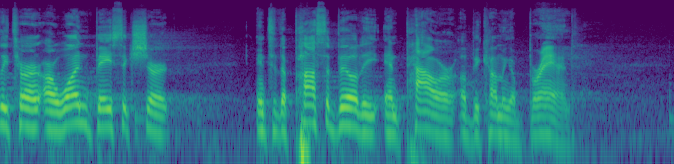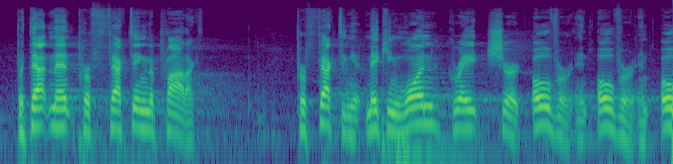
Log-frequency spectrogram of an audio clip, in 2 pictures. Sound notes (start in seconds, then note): none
